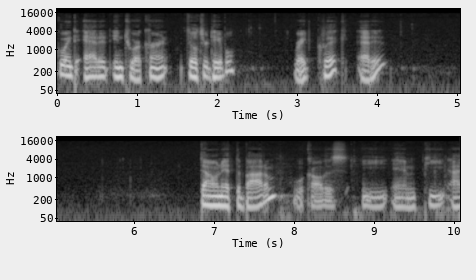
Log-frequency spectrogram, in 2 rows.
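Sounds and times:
computer mouse click: 4.2s - 4.6s.

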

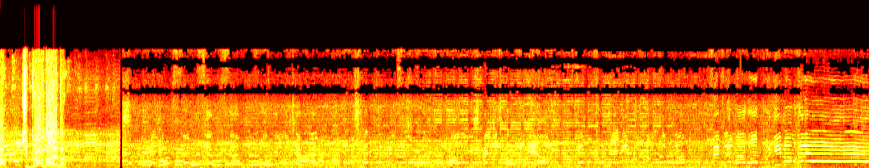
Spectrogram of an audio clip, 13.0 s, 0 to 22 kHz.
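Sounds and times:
car horns honking: 0.0s - 12.4s
crowd voices: 0.0s - 13.0s
traffic rumble: 0.0s - 13.0s.

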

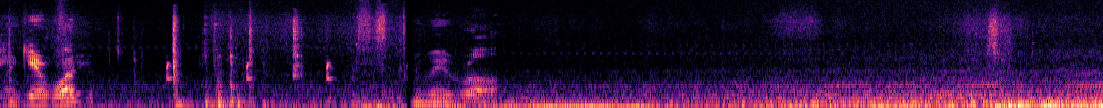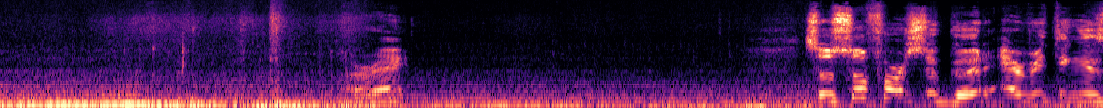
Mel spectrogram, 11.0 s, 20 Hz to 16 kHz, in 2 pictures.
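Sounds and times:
car engine low hum: 0.0s - 11.0s.

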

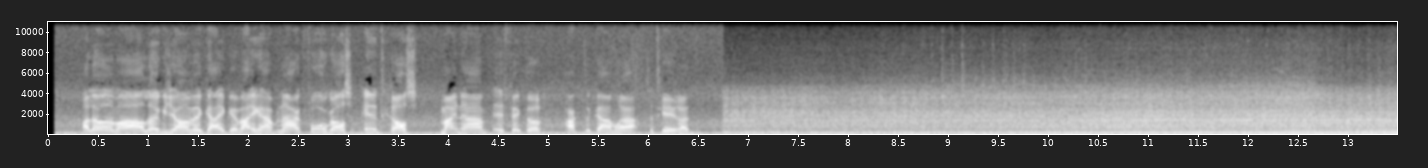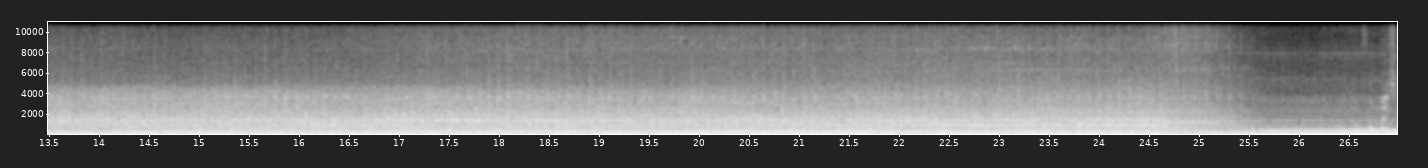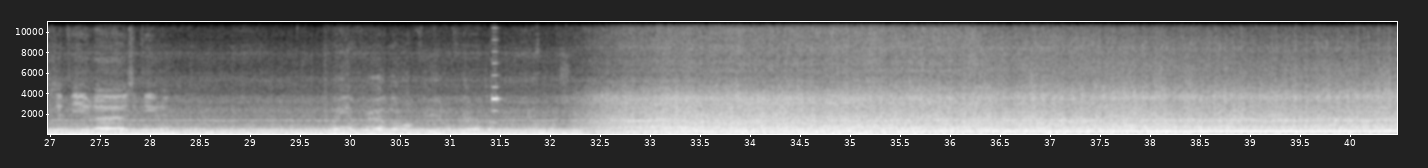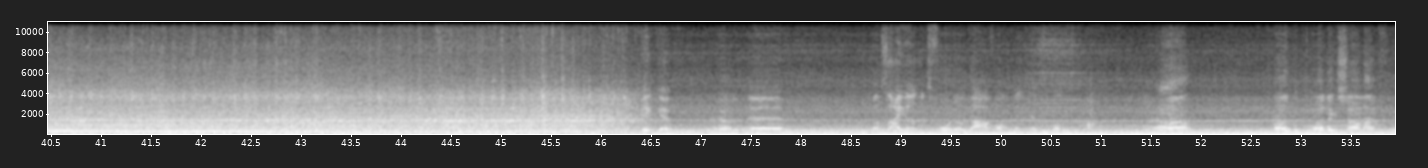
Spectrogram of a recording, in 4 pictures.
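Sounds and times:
tractor and forage wagon working: 6.8s - 53.9s.

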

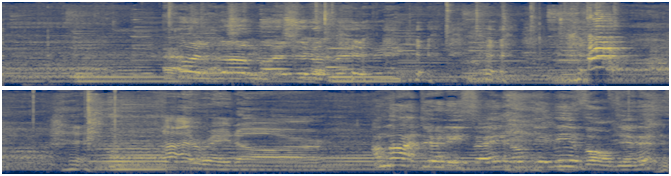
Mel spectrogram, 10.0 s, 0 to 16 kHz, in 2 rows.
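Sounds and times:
country christmas music: 0.0s - 10.0s
small dog barking: 4.4s - 4.8s.

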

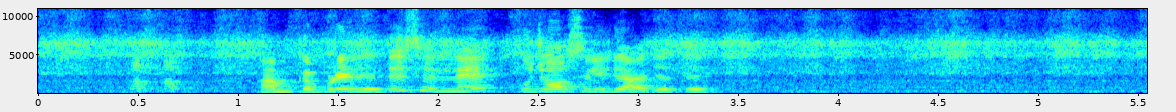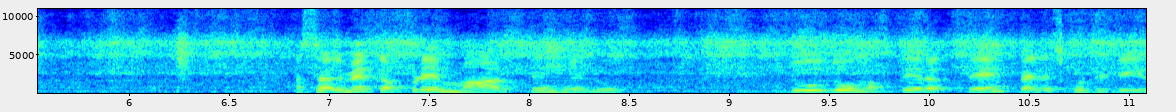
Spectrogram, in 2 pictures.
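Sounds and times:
steady hissing noise: 0.0s - 11.0s.

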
